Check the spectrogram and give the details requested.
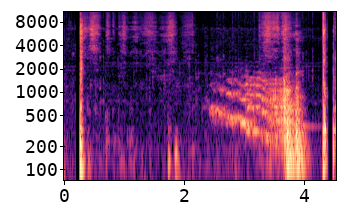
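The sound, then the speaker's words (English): A house door squeaks open with a drawn-out, creaky whine that slides downward in pitch for a couple of seconds, bracketed by sharp knocks or latch clicks. Fairly loud, with no talking. “Just then, Carly heard the door squeak.”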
